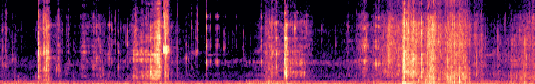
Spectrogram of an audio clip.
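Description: Scattered crunches and clinks of broken glass and rubble being shifted, a few sharp ones spread through the first two seconds and a denser cluster about three seconds in.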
